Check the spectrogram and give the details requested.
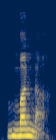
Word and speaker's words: mana: M and A is pronounced Ma just like in Maui repeat after me Mana manna Mai Kailua let's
